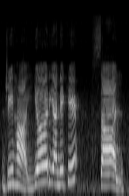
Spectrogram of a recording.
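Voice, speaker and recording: A woman teaching English words in a slow lesson, spelling them out letter by letter and repeating each one. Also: high voice, lively intonation, dull audio.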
